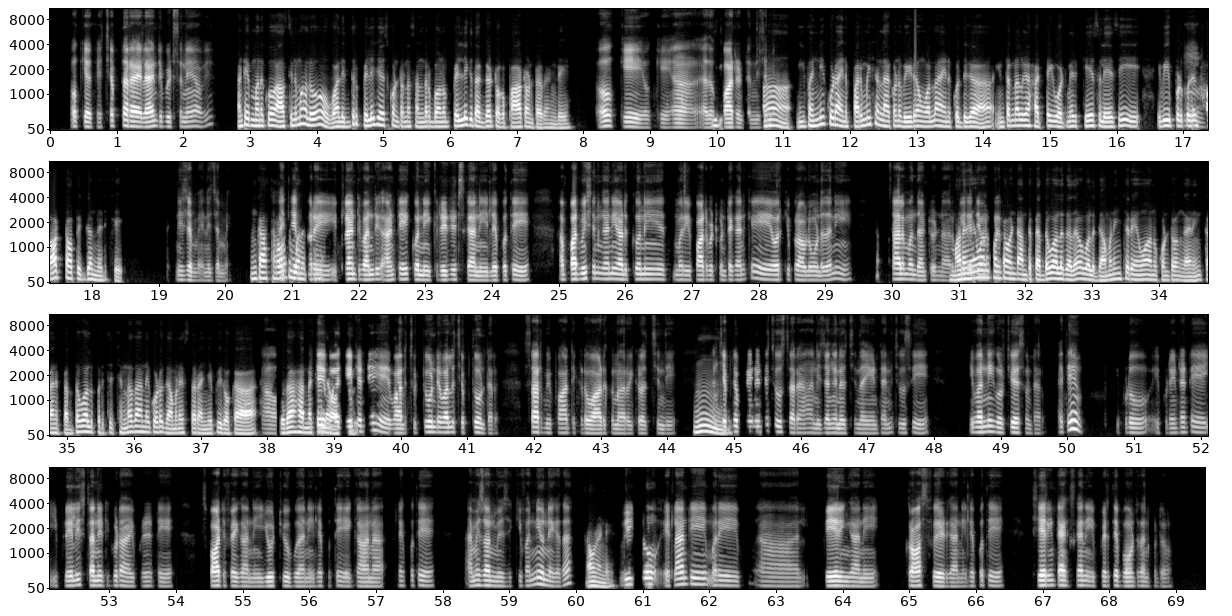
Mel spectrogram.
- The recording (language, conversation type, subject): Telugu, podcast, షేర్ చేసుకునే పాటల జాబితాకు పాటలను ఎలా ఎంపిక చేస్తారు?
- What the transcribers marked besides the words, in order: other background noise; in English: "పర్మిషన్"; in English: "ఇంటర్నల్‌గా హర్ట్"; in English: "హాట్ టాపిక్‌గా"; in English: "క్రెడిట్స్"; in English: "పర్మిషన్"; in English: "ప్రాబ్లమ్"; in English: "ప్లే"; in English: "స్పాటిఫైగాని యూట్యూబ్"; in English: "గానా"; in English: "అమెజాన్ మ్యూజిక్"; in English: "పేరింగ్‌గాని క్రాస్ ఫేర్డ్"; in English: "షేరింగ్‌టాక్స్‌గాని"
